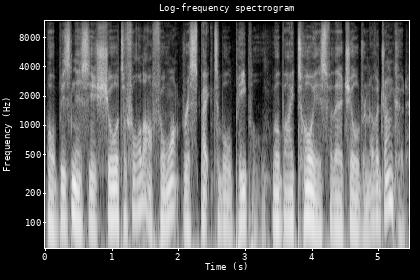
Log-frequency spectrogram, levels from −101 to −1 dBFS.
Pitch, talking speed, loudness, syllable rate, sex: 100 Hz, 220 wpm, -17 LUFS, 5.3 syllables/s, male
